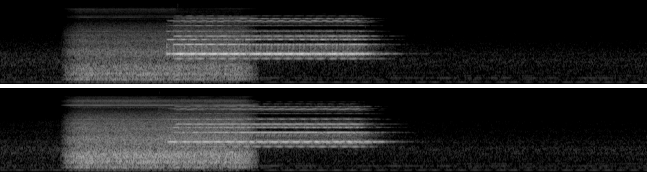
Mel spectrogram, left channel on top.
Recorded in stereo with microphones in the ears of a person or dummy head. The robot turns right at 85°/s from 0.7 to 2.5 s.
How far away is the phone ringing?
About 0.7 m.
